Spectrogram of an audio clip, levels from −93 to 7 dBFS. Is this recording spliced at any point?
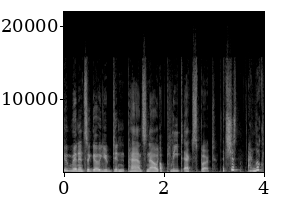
yes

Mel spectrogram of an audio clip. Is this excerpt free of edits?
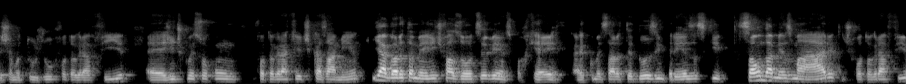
yes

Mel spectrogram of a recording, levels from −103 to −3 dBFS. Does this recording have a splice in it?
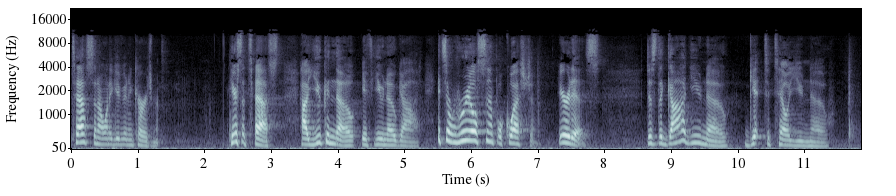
no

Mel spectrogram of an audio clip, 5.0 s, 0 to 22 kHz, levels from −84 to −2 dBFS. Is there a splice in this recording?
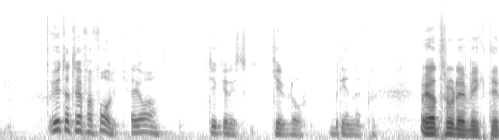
yes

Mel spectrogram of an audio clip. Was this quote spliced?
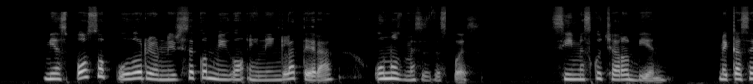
no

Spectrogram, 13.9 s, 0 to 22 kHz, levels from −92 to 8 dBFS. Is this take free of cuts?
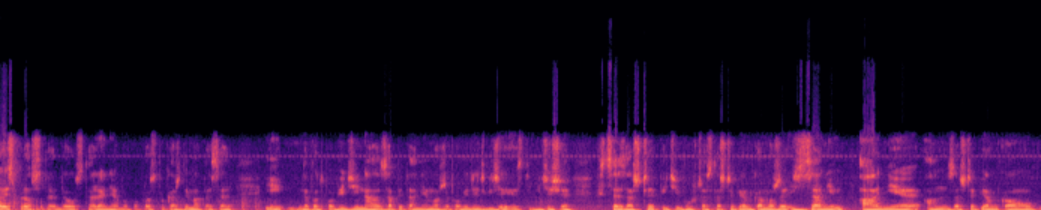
no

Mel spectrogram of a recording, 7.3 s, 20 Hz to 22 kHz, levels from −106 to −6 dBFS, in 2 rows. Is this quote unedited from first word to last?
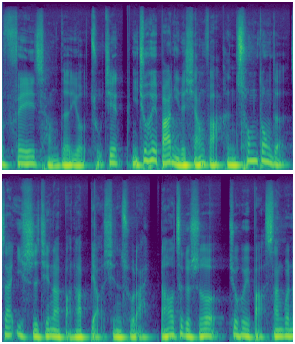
no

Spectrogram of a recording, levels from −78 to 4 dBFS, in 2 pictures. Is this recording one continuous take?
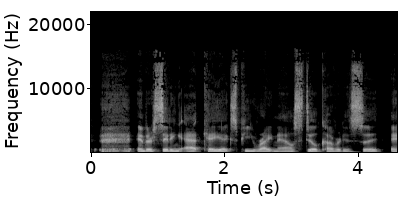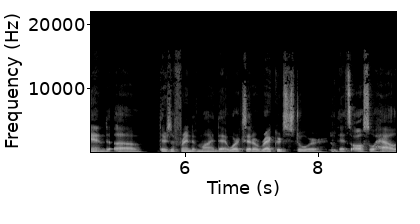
no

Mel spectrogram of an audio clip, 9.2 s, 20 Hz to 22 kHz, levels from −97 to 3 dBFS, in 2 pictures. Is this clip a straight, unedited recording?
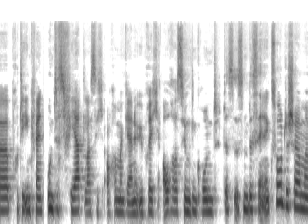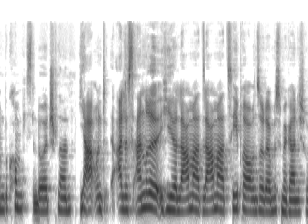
no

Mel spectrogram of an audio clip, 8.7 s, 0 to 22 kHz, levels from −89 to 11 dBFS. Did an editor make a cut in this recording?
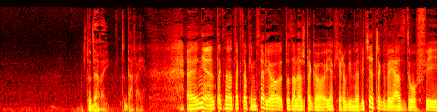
yes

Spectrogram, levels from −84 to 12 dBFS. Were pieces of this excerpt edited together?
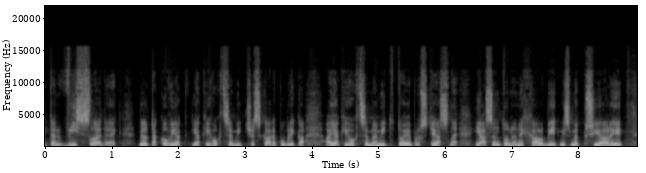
no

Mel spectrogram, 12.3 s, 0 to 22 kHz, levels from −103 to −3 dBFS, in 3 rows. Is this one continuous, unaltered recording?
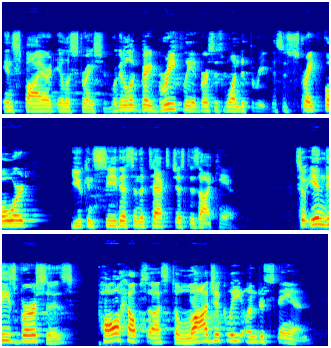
yes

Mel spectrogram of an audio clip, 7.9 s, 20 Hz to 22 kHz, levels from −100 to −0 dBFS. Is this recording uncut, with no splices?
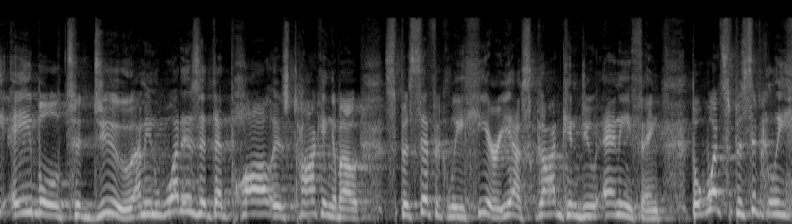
yes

